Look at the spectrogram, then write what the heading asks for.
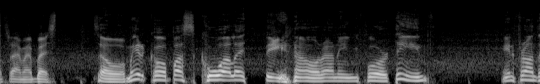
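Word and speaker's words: Pasquali: I have learned a thing or two today also and now I know it's Pasuali. So I'm sorry for yesterday's pronunciation uh which was a little bit off.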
